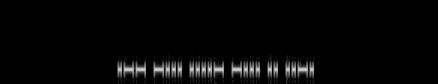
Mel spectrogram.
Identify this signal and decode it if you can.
Morse code, heard as a keyed tone, about 40 wpm, 700 Hz. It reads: WB4BIF
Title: USA Call Signs - 6 Characters - 4x Character Spacing - 40wpm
